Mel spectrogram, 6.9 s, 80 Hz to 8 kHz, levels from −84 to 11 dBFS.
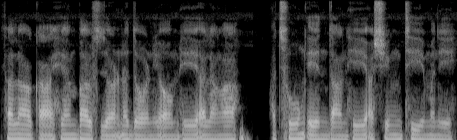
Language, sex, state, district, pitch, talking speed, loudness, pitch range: Mizo, male, Mizoram, Aizawl, 95 Hz, 200 wpm, -18 LUFS, 90-100 Hz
